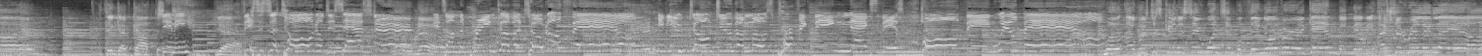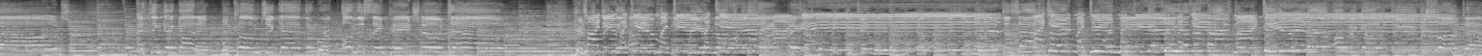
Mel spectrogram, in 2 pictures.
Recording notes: The following was recored live 9-19-2023 at Mississippi Studios in Portland Oregon. This was the 2nd of two shows played last night.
